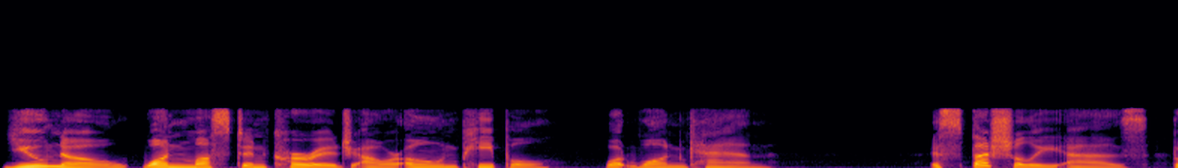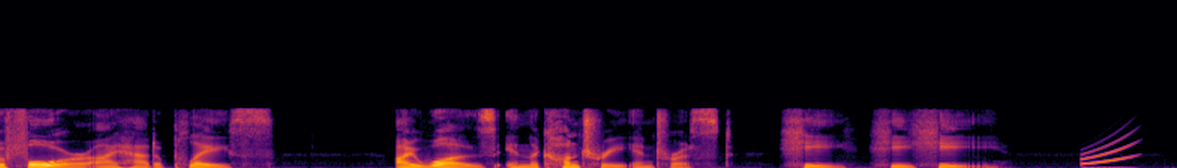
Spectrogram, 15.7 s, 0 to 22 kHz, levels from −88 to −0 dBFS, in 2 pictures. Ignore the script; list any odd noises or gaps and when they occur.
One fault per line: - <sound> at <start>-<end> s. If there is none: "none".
- chirp at 15.1-15.5 s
